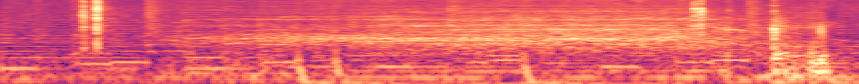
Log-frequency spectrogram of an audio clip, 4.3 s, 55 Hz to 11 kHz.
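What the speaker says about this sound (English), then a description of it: "the way that we do that is by using a heat gun" A heat gun warms the glued back cover of a Samsung Galaxy S10E during a screen repair, giving a steady, close blowing hiss with a few faint clicks and taps around it.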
